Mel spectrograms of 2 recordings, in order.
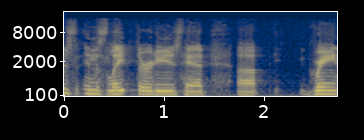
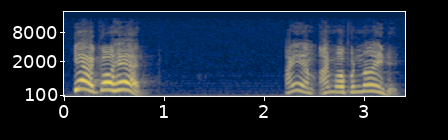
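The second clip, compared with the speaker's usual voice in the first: much higher, louder, breezy voice for the man; mock casual agreement; 8 semitones higher, 8 dB louder than usual. Pastor voicing the atheist agreeing to listen, breezy. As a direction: toss it off casually.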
